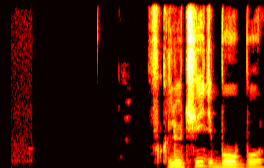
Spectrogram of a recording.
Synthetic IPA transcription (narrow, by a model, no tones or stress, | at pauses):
fklʲʊt͡ɕitʲbobʊ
